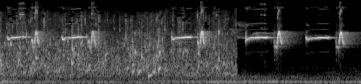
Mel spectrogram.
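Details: Bar-winged prinia lure sound: clear high whistled notes, each followed by a sharp ticking flourish, given about every half second, over a low steady hum and soft water noise.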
